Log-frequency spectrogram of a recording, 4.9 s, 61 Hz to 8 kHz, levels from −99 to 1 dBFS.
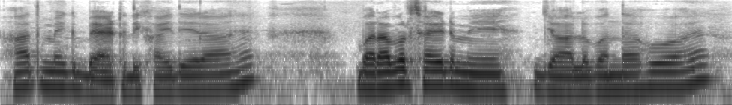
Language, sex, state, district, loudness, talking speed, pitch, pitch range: Hindi, male, Uttar Pradesh, Saharanpur, -19 LUFS, 185 wpm, 130 Hz, 120-145 Hz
